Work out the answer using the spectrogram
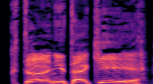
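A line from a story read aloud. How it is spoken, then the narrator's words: Laughing while speaking. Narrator (Russian): Продолжил хохотать он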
